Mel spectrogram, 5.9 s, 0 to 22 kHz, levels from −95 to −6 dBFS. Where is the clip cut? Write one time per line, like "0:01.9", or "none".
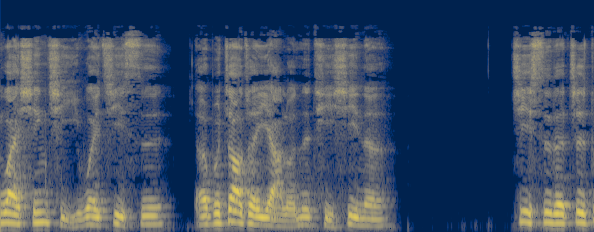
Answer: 0:01.8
